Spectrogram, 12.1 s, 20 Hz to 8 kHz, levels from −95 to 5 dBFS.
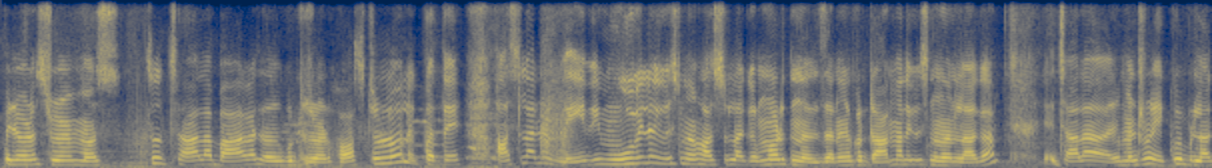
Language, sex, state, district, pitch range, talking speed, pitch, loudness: Telugu, female, Telangana, Nalgonda, 185-230 Hz, 120 wpm, 205 Hz, -14 LUFS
